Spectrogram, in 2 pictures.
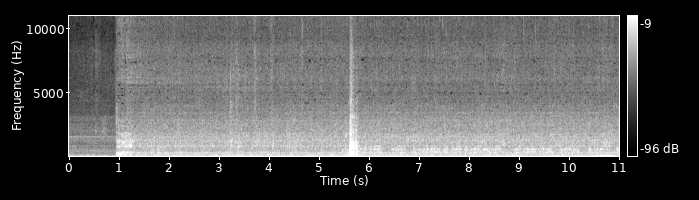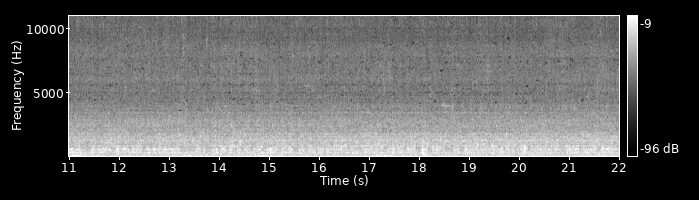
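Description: A washing machine hums and whirs steadily.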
